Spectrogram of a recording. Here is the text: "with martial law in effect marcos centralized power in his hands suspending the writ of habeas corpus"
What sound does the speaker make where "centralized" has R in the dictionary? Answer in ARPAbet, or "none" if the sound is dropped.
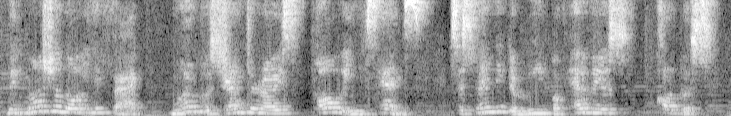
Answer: none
